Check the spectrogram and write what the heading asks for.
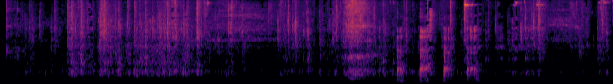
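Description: Small plastic parts bags rustling and crinkling as they are handled, with irregular light clicks and clinks of small spare parts knocking together inside them.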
